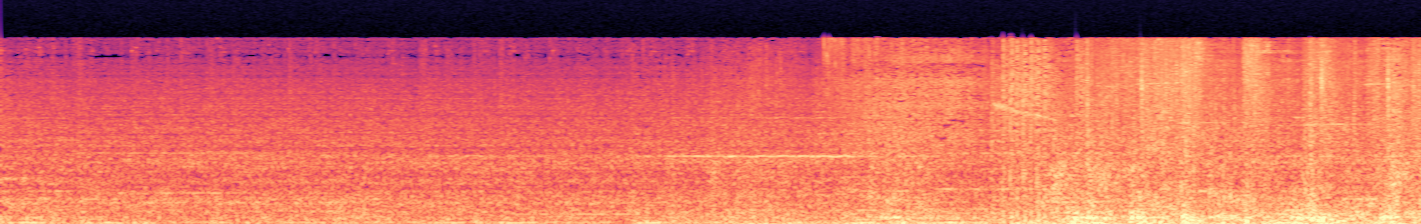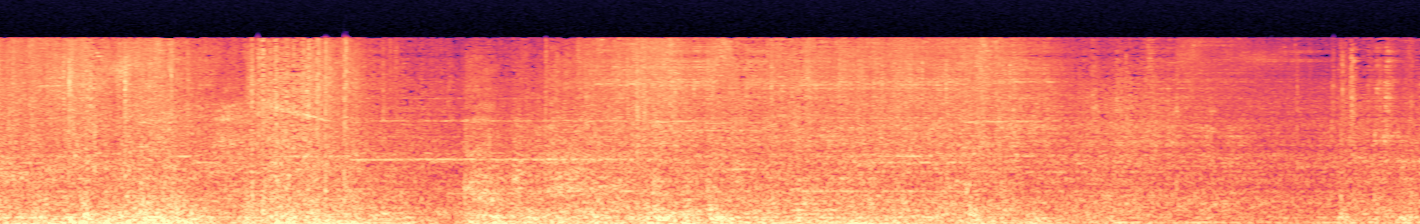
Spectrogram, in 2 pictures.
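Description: Lava rumbles and bubbles in a low, steady roar.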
